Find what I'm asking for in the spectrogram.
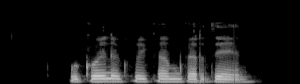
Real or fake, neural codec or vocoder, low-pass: real; none; 7.2 kHz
